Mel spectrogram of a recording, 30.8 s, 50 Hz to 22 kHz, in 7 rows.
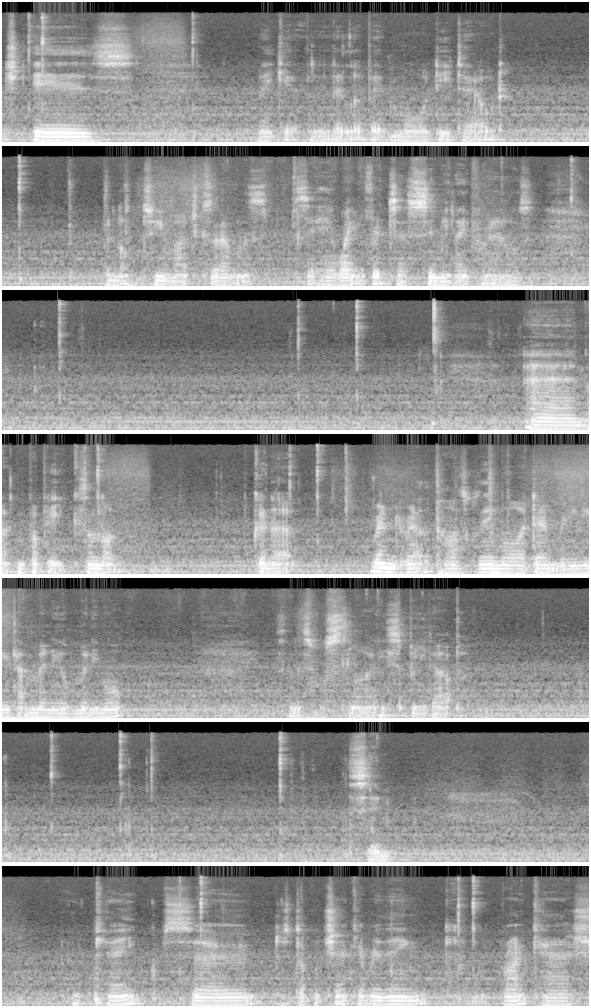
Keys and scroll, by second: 4.8 1, 5.2 Return, 16.5 8, 16.9 Return.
